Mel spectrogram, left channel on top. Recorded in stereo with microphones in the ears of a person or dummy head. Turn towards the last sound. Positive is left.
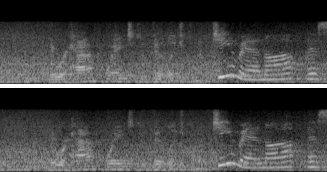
turn(degrees=40)  # may be behind; listen again after turning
